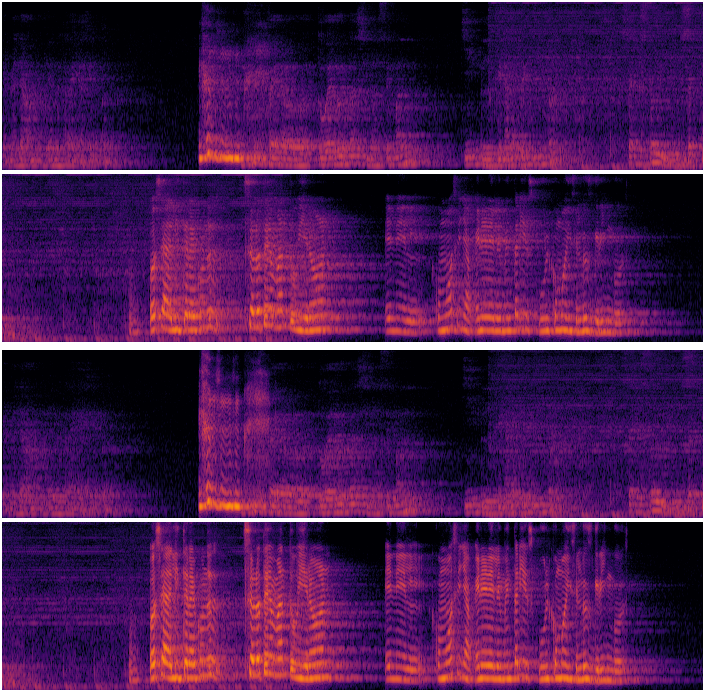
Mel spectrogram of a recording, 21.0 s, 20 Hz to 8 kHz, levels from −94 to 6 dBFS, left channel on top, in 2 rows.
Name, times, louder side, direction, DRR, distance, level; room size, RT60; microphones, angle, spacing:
voice 1, 0.0-1.6 3.6-6.3 6.9-8.4 9.3-10.8, left 1 dB, 60° left, -3 dB, 1.4 m, -46 dB
voice 2, 2.9-3.8 12.4-13.8 14.1-15.6 16.3-19.9, right 4 dB, 60° right, 13 dB, 0.4 m, -28 dB
sound 1, 7.3-14.8, equal, 25° left, 1.5 m, -55 dB
16.0 x 7.0 x 5.7 m, 2.4 s
head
